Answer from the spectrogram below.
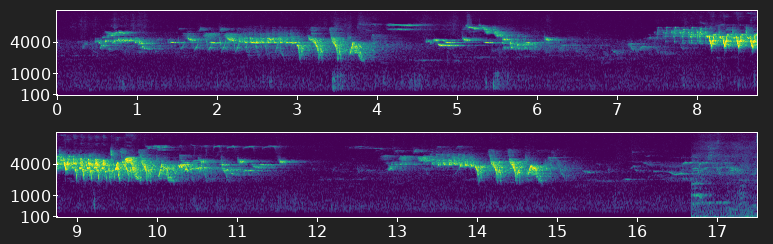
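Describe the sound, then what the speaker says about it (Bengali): Birds chirping and twittering in bursts in a village, fairly close, with short pauses between songs over an otherwise quiet background. "পাখির কিচির মিচির শব্দ শোনা"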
